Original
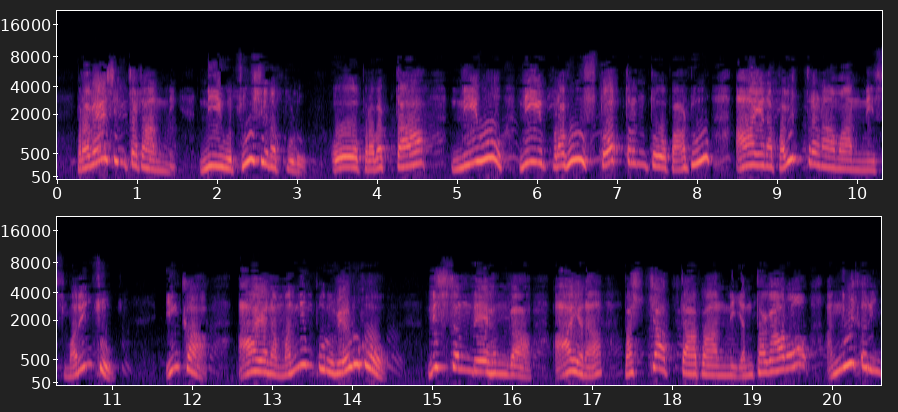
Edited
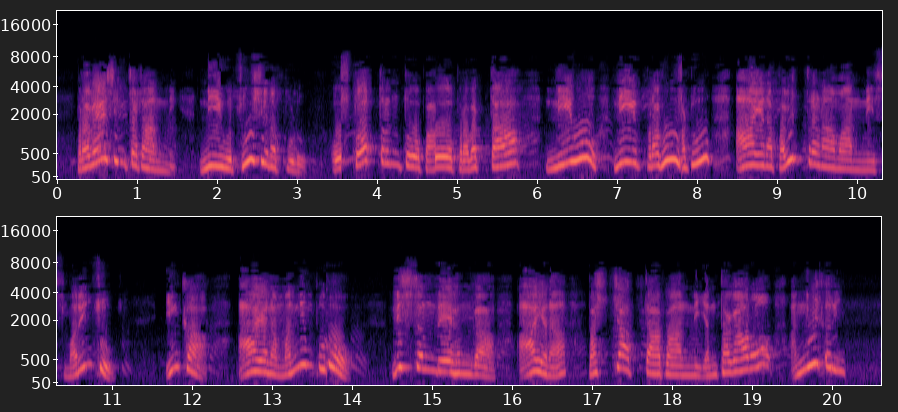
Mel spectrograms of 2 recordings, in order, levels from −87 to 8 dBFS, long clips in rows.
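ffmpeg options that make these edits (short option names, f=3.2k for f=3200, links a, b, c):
-filter_complex "[0:a]asplit=5[a][b][c][d][e];[a]atrim=end=3.552[f];[b]atrim=start=6.628:end=7.812[g];[c]atrim=start=3.548:end=6.632[h];[d]atrim=start=7.808:end=13.682[i];[e]atrim=start=14.128[j];[f][g]acrossfade=d=0.004:c1=hsin:c2=hsin[k];[k][h]acrossfade=d=0.004:c1=hsin:c2=hsin[l];[l][i]acrossfade=d=0.004:c1=hsin:c2=hsin[m];[m][j]acrossfade=d=0.004:c1=hsin:c2=hsin"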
